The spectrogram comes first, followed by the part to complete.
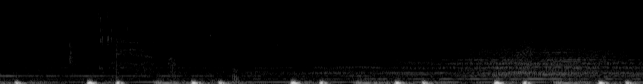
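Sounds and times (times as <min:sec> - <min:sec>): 
deep heavy heartbeat-like thumping: 0:00.0 - 0:00.3, 0:00.9 - 0:06.4
low hum: 0:00.0 - 0:06.4.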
